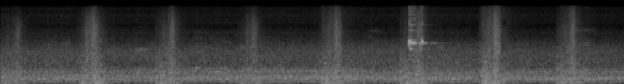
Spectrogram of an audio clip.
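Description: A large bird flaps its wings.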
